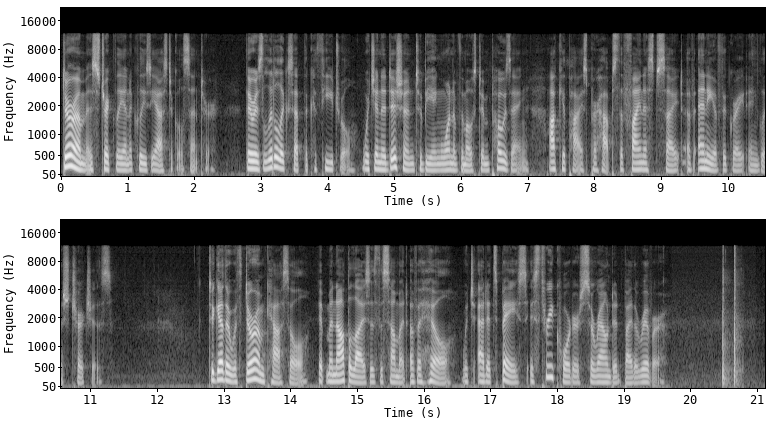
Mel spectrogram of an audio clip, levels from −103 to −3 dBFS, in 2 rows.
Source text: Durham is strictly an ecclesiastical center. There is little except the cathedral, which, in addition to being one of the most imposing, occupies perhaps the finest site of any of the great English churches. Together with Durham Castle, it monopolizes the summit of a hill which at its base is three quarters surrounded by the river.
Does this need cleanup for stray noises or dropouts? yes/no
yes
